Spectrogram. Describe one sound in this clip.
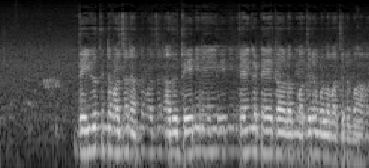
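A choir of men and women sings together through loudspeakers.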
